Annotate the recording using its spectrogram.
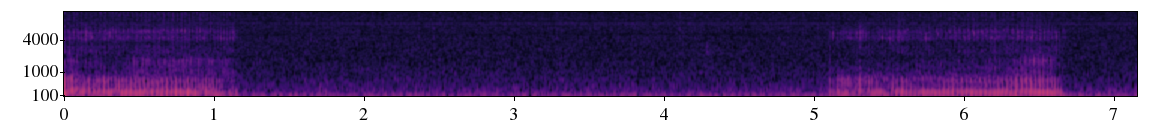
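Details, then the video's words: A Pekingese sleeping and snoring: two rough, droning snores with a steady low pitch, one at the start and a longer one about five seconds later, separated by quiet, hushed breathing. "心地よい犬の寝息BGM ペキニーズ。 Comfortable Dog's sleeping sound pekingese."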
